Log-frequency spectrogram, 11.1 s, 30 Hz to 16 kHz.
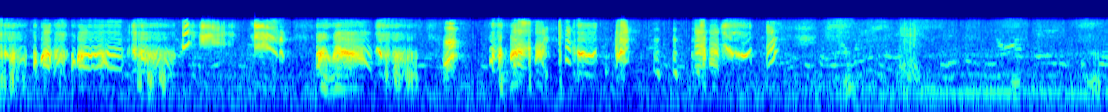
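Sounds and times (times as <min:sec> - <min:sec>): baby laughing: 0:00.1 - 0:03.8, 0:04.9 - 0:07.8
woman hiccuping: 0:04.5 - 0:04.7.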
